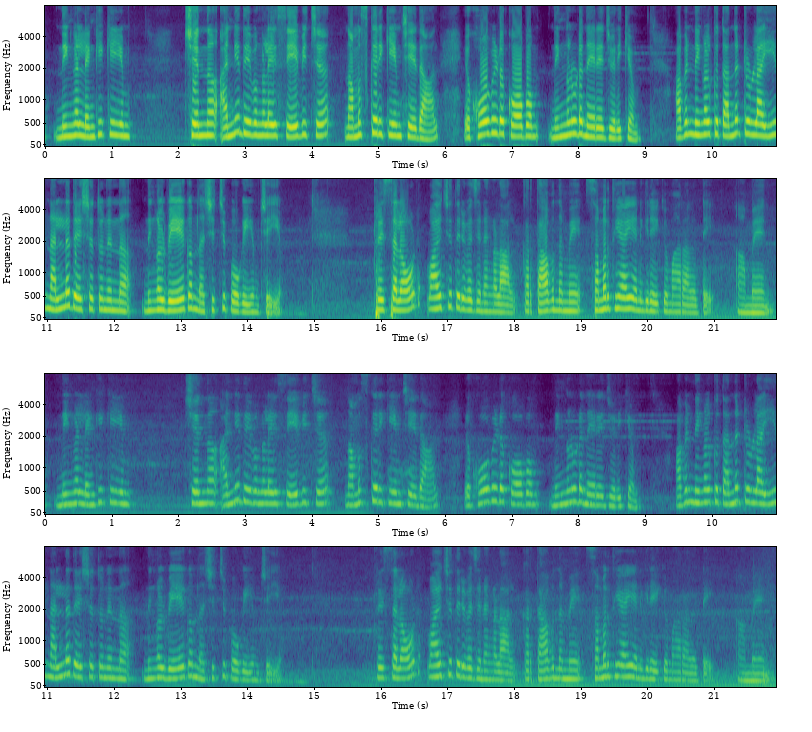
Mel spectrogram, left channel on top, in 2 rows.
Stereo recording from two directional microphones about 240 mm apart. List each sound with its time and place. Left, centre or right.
0.3 s a woman's voice: left
16.0 s a woman's voice: left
